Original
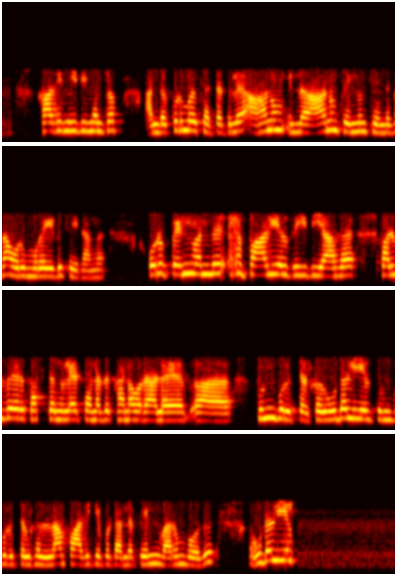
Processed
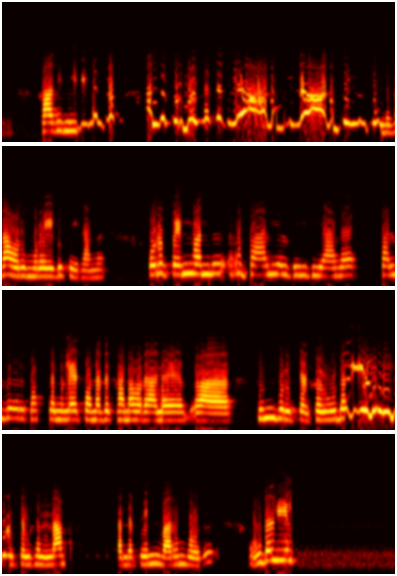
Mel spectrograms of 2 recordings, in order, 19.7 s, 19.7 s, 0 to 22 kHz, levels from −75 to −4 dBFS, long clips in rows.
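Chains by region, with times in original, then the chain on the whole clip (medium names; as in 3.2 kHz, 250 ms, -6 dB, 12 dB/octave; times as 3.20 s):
0.94–4.75 s: formants replaced by sine waves + treble shelf 2.5 kHz +10 dB
7.50–10.45 s: low-pass 1.5 kHz 24 dB/octave + gate -40 dBFS, range -29 dB + compression 2:1, threshold -25 dBFS
11.34–12.31 s: low-pass 1.2 kHz 6 dB/octave + peaking EQ 310 Hz +2 dB 0.86 oct
14.11–14.84 s: formants replaced by sine waves + peaking EQ 2.7 kHz +9.5 dB 1.7 oct + decay stretcher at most 27 dB/s
15.54–16.20 s: median filter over 15 samples + tilt EQ +4.5 dB/octave + inverted gate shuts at -23 dBFS, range -36 dB
17.20–17.81 s: high-pass 500 Hz + distance through air 260 m
whole clip: local Wiener filter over 41 samples; dynamic bell 870 Hz, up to +4 dB, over -34 dBFS, Q 1.5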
